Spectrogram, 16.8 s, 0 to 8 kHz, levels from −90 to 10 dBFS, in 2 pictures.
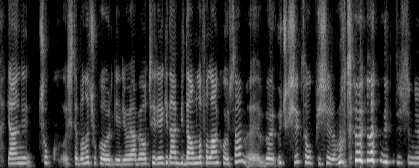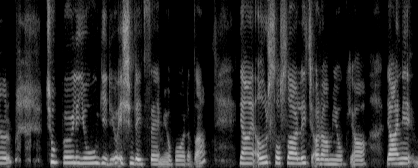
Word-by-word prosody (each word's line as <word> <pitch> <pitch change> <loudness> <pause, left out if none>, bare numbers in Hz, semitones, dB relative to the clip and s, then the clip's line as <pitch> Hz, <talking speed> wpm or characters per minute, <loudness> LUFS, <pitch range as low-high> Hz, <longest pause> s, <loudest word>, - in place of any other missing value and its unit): yani 245 +2 0
çok, 275 +6 -7
işte, 245 - -3
bana 240 +3 +1
çok 260 -2 -8
ağır 210 -3 +2
geliyor. 205 +1 -1
Ya, 220 0 -1
ben 225 - 0
o 230 0 -1
teriyakidon 255 +1 0
bir 255 +1 -4
damla 250 +1 +4
falan 265 0 +2
koysam, 280 +7 -1
eee, - - -4
be 470 -1 +5
3 285 -10 -3
kişilik 310 +3 -2
tavuk 270 -3 -2
pişiririm, 230 -1 -2
muhtemelen 375 +4 +8
diye 310 0 +2
düşünüyorum. 260 -1 -7 0.7
Çok 295 -2 -2
böyle 265 0 -1
yoğun 250 0 -2
geliyor. 235 0 -4
Eşim 240 +1 0
de 220 -2 +2
hiç 210 - -10
sevmiyor 200 - -6
bu 200 0 -7
arada, 195 - -8 0.7
yani 240 -2 -2
ağır 250 +4 +1
soslarla 250 -3 0
hiç 265 +1 -4
aram 215 -1 -3
yok 200 -1 -9
ya. 200 +3 -6 0.4
Yani 230 +2 -1
250 Hz, 150 wpm, -21 LUFS, 225-270 Hz, 0.7 s, muhtemelen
